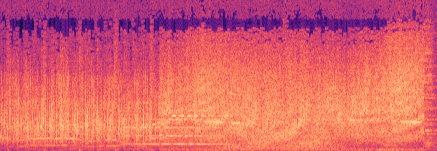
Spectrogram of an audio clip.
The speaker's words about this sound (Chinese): 现在由新世纪最新型嘅幻影式战斗机表演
